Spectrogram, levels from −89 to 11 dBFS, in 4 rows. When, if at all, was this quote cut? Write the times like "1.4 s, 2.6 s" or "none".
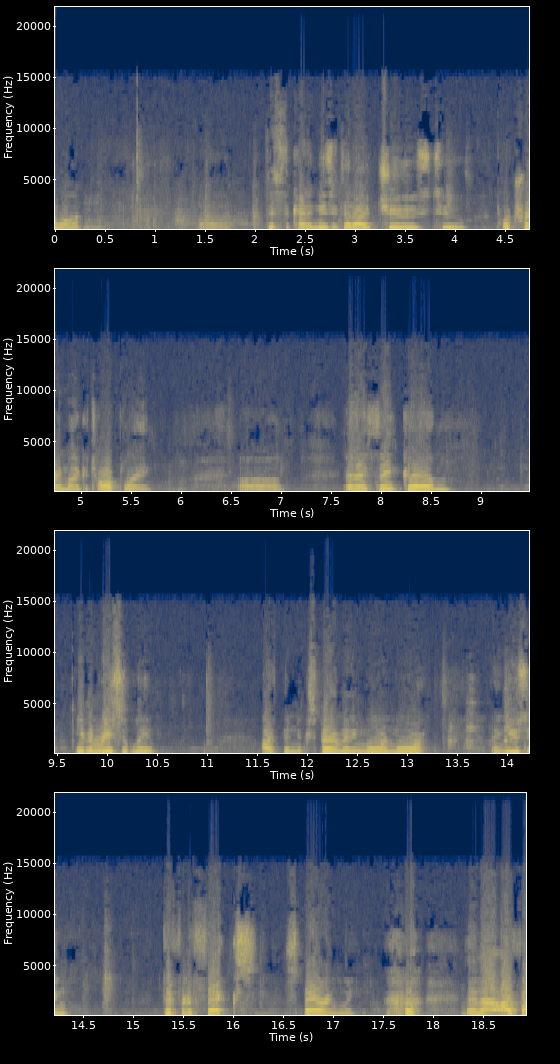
17.7 s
